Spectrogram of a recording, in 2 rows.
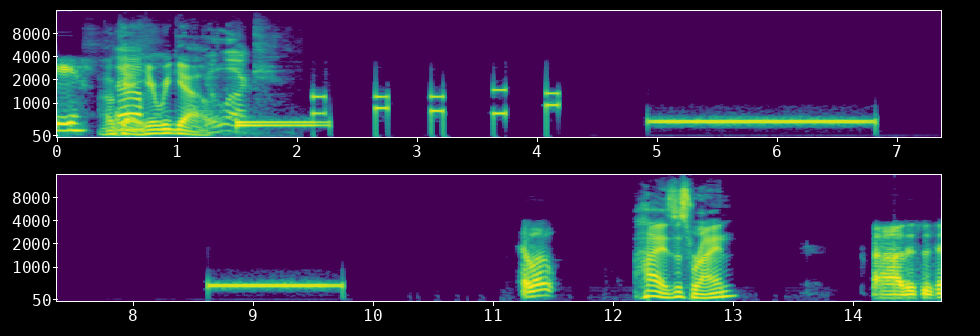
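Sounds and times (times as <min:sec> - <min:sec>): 
speech: 0:00.0 - 0:01.9, 0:11.2 - 0:11.6, 0:12.2 - 0:13.1, 0:14.2 - 0:14.7
phone ringing on the line: 0:00.5 - 0:02.3, 0:04.9 - 0:06.8, 0:08.6 - 0:09.8.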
